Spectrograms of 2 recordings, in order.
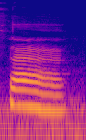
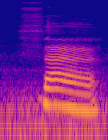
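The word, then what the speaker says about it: ث: We take the tip of our tongue and we touch the edges of our top front teeth.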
